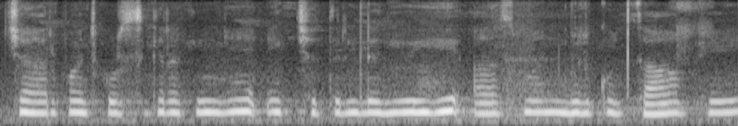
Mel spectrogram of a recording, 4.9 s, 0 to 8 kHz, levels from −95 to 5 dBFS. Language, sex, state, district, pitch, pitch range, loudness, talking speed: Hindi, female, Odisha, Sambalpur, 225 Hz, 220-230 Hz, -15 LUFS, 195 wpm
